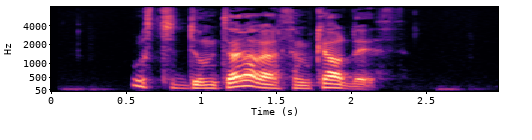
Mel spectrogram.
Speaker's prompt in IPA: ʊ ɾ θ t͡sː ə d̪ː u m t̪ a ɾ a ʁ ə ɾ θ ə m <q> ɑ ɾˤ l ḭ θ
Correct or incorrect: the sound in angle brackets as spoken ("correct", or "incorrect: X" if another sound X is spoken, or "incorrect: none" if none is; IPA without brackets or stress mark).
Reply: incorrect: k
